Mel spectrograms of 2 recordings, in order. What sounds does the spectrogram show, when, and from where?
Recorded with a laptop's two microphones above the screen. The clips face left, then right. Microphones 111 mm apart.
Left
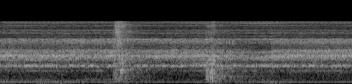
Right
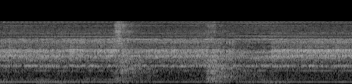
0.0 s a machine running: 35° left (ahead or behind), 1.6 m
1.1 s tearing paper: 70° left (ahead or behind), 2.5 m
